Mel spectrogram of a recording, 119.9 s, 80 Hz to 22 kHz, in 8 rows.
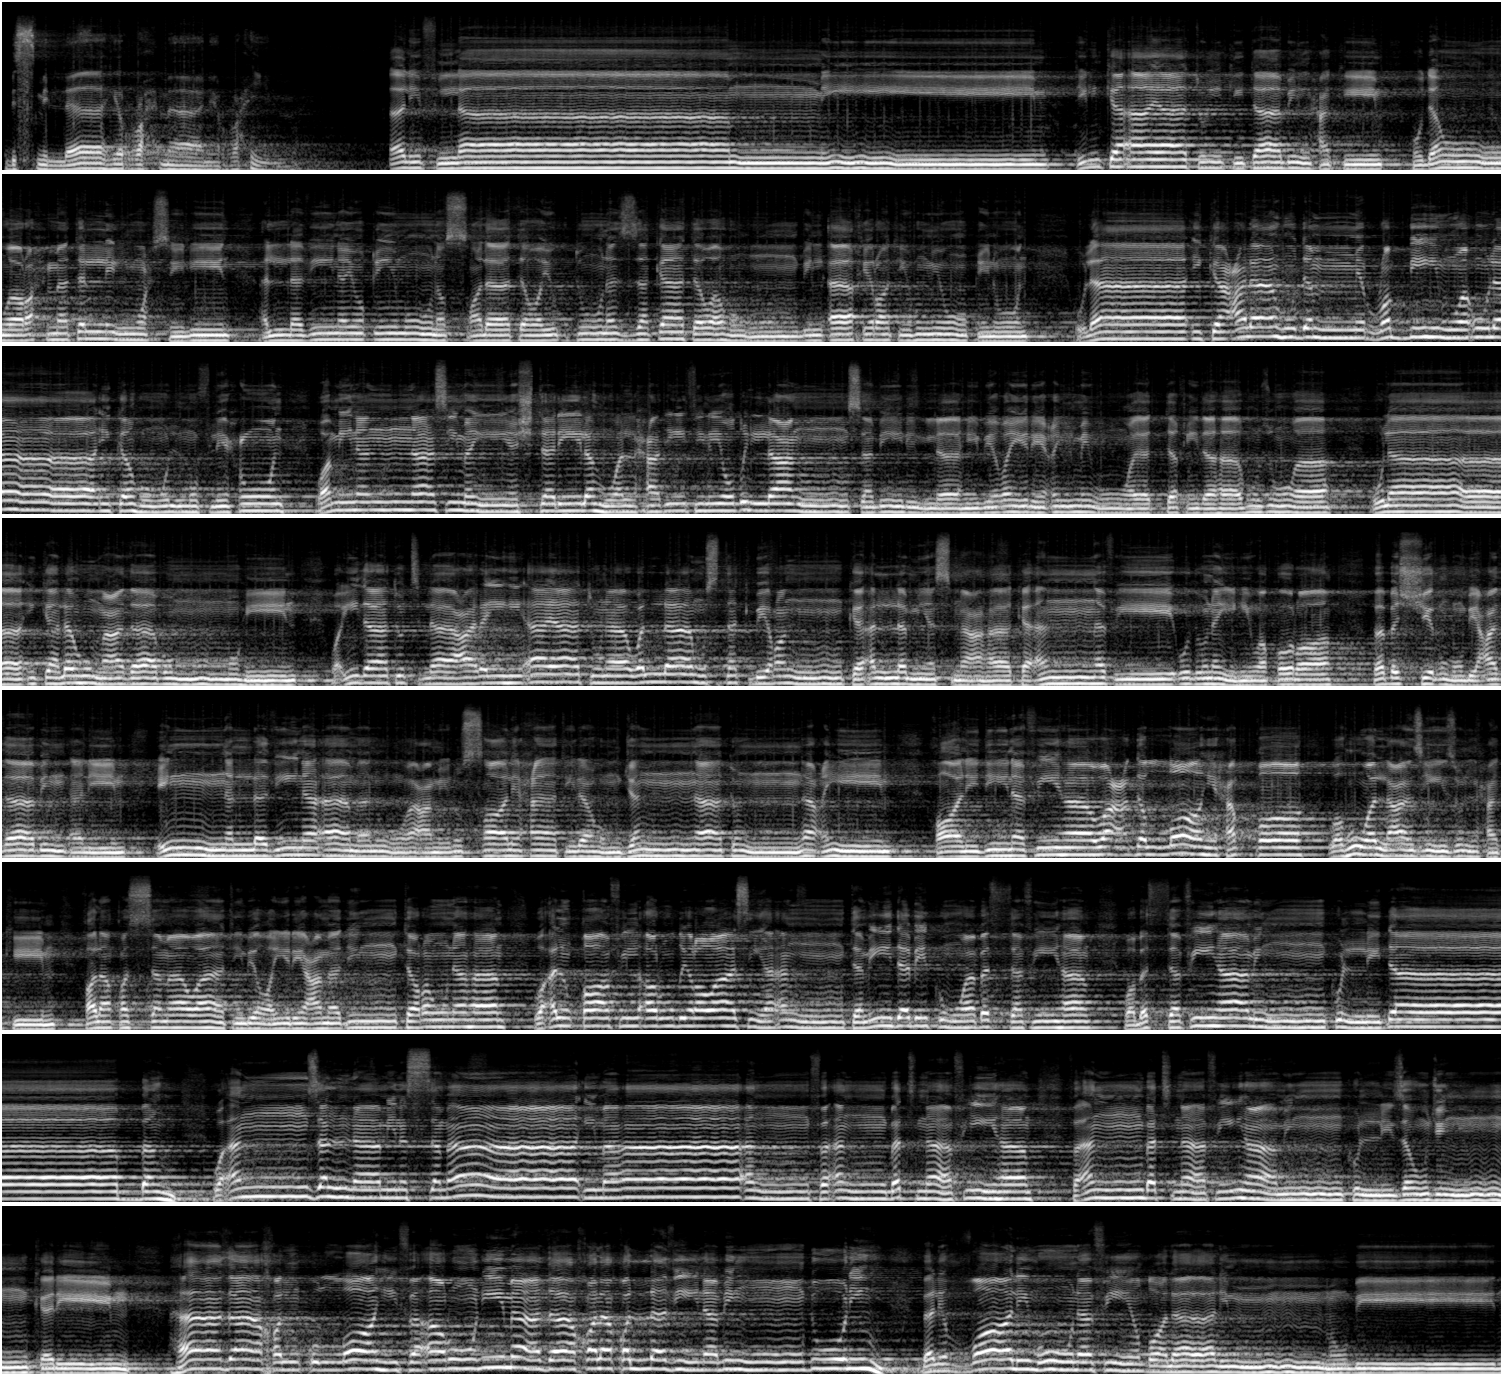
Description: Surah Repeating تكرار السورة Download Surah حمّل السورة Reciting Murattalah Audio for 31. Surah Luqm�n سورة لقمان N.B *Surah Includes Al-Basmalah Reciters Sequents تتابع التلاوات Reciters Repeats تكرار التلاوات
